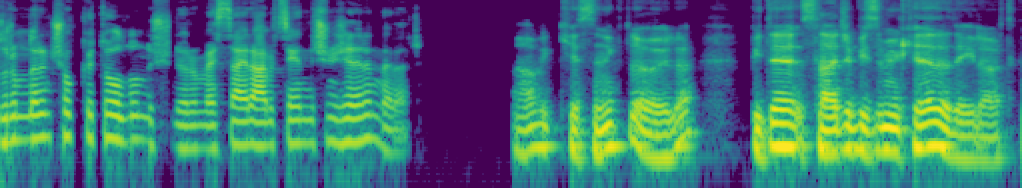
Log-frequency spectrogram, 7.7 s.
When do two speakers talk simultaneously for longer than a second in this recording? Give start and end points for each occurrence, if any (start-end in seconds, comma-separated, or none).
none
